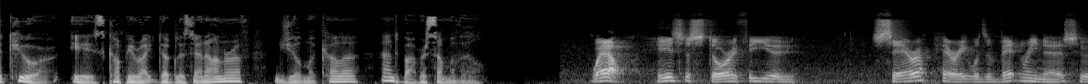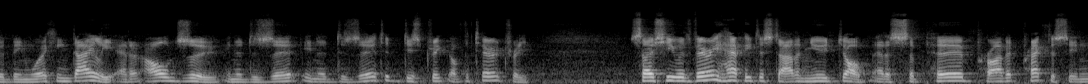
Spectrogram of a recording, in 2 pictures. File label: australia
